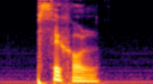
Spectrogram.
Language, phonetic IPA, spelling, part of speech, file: Polish, [ˈpsɨxɔl], psychol, noun, Pl-psychol.ogg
